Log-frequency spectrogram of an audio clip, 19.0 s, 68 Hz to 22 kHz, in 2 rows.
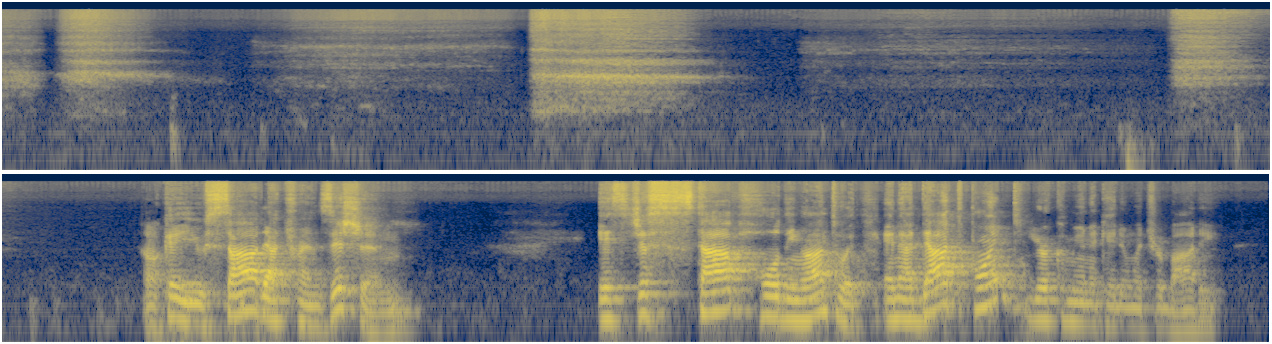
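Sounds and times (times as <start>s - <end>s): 
slow deep breathing during a relaxation exercise: 0.0s - 9.7s, 13.2s - 13.9s
speech: 10.6s - 12.7s, 14.0s - 18.7s.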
